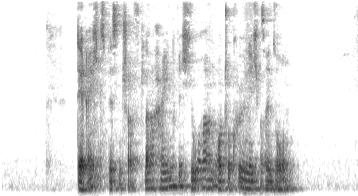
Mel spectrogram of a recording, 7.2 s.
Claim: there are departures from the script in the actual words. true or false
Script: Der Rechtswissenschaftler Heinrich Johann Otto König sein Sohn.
false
